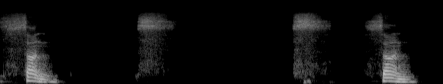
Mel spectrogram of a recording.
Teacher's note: with the letter zoo with sue it makes a vibration and with the letter with s with sun sun it does not make a vibration there therefore it's an unvoiced consonant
